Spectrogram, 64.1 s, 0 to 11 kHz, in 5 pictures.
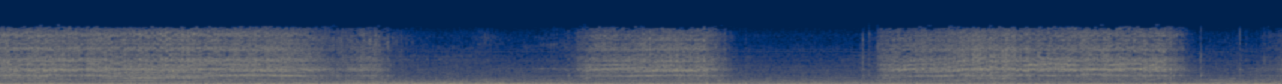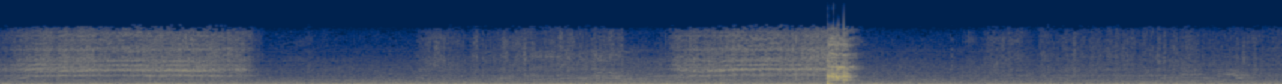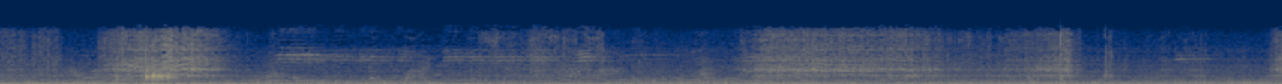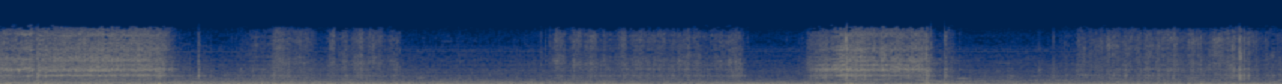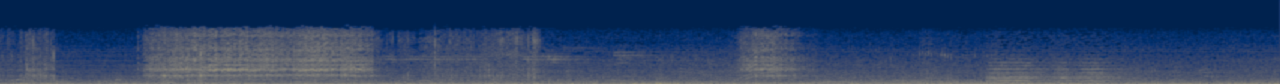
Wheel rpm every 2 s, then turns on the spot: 160, 140, 10, 90, 60, 150, 70, 130, 10, 30, 110, 20, 30, 60, 10, 10, 20, 90, 30, 80, 50, 10, 20, 70, 20, 30, 50, 110, 20, 20, 0, 0.
4-6 22-26 30-32 40-46 50-52 56-58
